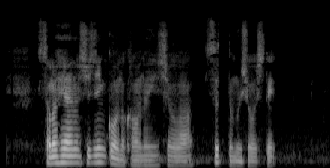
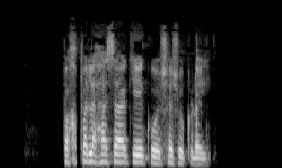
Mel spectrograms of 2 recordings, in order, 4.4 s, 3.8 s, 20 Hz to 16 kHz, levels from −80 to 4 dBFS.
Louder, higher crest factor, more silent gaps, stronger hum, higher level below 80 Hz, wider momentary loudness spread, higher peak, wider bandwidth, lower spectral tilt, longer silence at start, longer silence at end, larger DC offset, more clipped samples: second, -30 LUFS vs -14 LUFS; first, 22 dB vs 16 dB; neither; neither; second, -66 dBFS vs -58 dBFS; first, 12 LU vs 7 LU; second, -10 dBFS vs 0 dBFS; about the same, 10.5 kHz vs 9.6 kHz; about the same, -5.5 dB/octave vs -5 dB/octave; second, 0.2 s vs 0.85 s; second, 0.75 s vs 1 s; neither; neither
